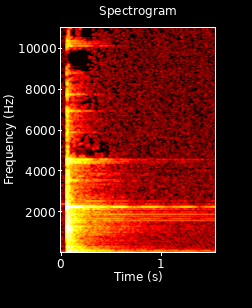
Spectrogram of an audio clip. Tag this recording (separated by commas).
Musical instrument, Keyboard (musical), Piano, Music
